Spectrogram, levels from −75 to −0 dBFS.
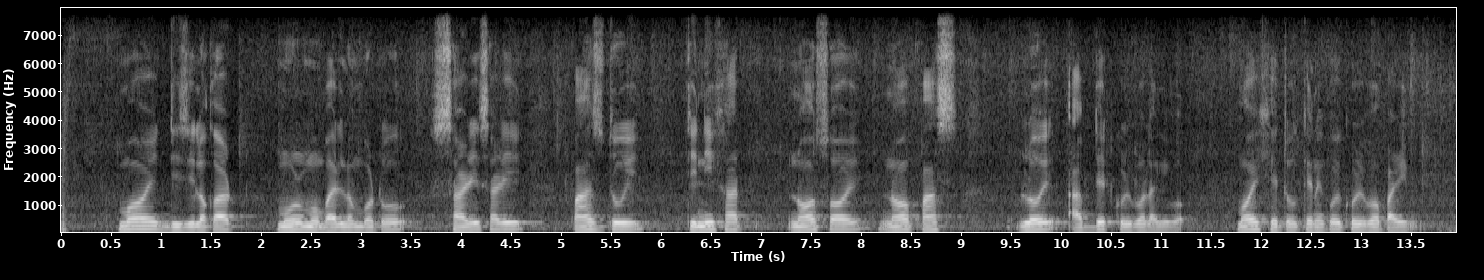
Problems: none marked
